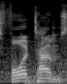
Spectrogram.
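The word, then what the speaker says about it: Fortemps: just said it right it's four temps like four temp temperatures four times the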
